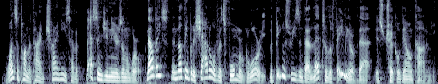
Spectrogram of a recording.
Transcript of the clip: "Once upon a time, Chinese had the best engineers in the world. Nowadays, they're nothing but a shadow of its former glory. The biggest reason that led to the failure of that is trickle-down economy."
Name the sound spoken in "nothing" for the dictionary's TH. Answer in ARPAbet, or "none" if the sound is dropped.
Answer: TH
